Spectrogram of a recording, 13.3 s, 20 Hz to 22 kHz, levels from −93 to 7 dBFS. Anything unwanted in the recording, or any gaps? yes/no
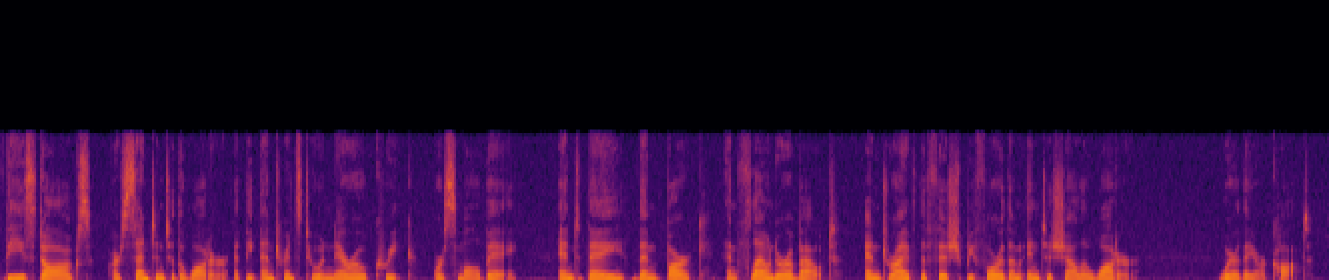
no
